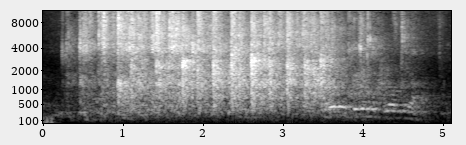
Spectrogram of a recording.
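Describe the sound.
A short round of applause from a small group, quick dense clapping that holds steady for several seconds, with a voice briefly audible near the end as it fades.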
